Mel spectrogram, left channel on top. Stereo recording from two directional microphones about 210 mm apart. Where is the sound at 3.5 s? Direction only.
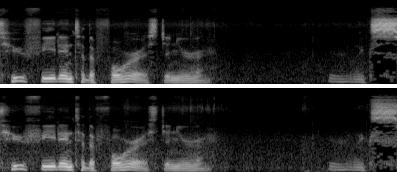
5° left (ahead or behind).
